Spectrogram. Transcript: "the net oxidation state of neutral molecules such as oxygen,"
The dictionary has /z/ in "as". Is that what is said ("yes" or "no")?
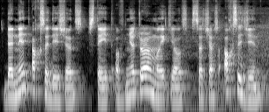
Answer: no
